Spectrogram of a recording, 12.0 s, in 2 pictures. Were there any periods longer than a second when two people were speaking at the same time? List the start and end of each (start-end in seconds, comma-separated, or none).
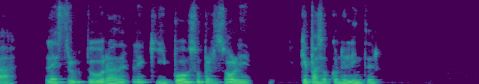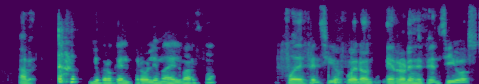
none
